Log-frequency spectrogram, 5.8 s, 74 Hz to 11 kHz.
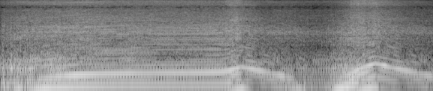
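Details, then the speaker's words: Honda CBR250R left in a yard 5 years, fresh fuel and a generic battery, first start and warming up, likely stale gas still in it: engine catches, then two clean blips rise and fall smoothly, no knocks; runs and idles. "All right, runs idles. That's awesome. Sweet."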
